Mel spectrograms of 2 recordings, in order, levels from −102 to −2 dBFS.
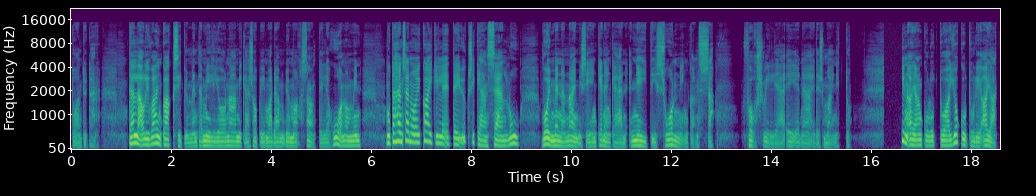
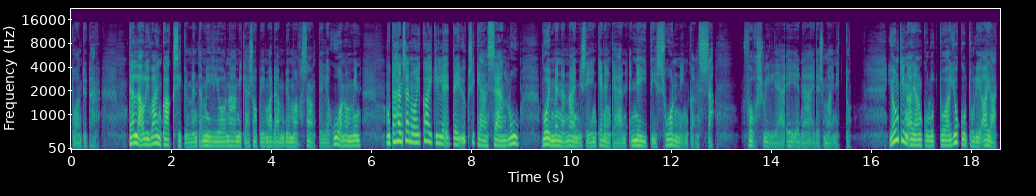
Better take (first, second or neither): second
